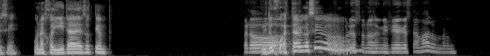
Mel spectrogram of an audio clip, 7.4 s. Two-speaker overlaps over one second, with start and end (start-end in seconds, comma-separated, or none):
3.9-5.3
